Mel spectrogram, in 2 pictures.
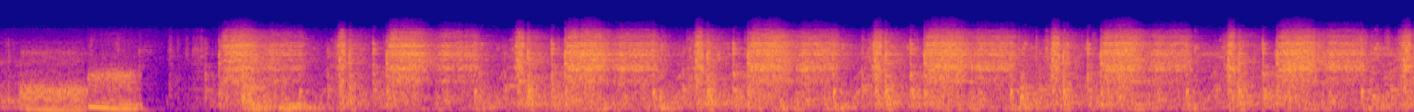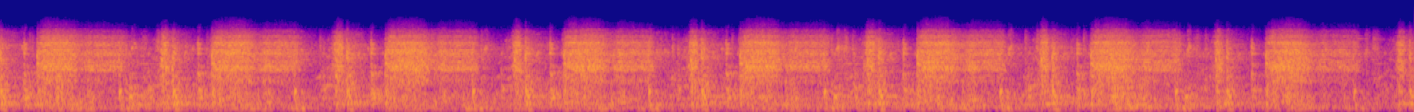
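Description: A steam engine hisses and chugs rapidly.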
